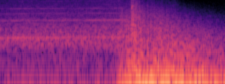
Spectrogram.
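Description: Jet aircraft sound effect: a rushing engine noise with a thin whine swells, then a loud crash about a second and a half in, with a heavy low rumble, as the plane smashes down onto a bus.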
